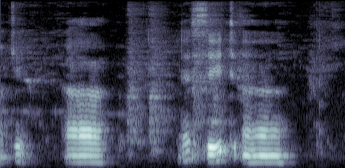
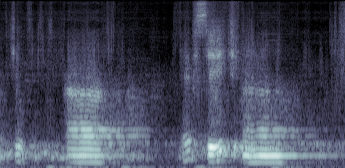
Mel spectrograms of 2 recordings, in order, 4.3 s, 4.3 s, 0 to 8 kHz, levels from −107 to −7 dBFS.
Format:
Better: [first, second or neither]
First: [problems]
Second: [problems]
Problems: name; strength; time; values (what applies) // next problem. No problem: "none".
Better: first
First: none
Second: noise reduction (neural separator model SepFormer DNS4)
